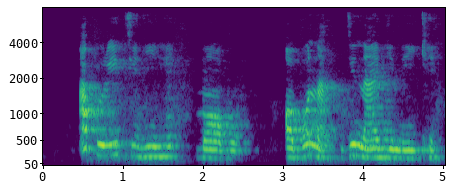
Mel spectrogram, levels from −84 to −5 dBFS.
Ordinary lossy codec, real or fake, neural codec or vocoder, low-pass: none; real; none; 7.2 kHz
